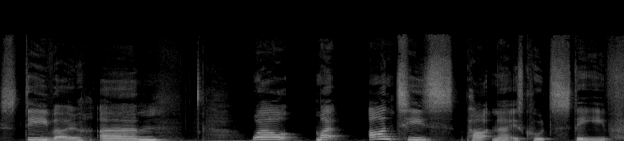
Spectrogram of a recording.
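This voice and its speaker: A high-pitched woman's voice in an English accent, very slow, with very wide pitch swings. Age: 30s. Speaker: actress and reality star. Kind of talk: casual chat.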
